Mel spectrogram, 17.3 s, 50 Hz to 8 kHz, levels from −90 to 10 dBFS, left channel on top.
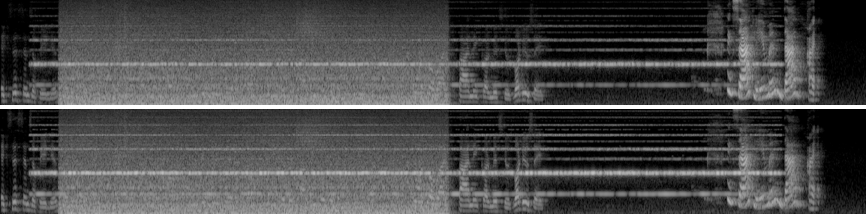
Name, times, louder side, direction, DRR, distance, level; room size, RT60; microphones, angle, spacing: voice 1, 0.0-3.5 4.0-7.6 8.2-10.9, right 2 dB, 50° right, 1.3 m, -38 dB
sound 1, 0.6-15.6, right 6 dB, 85° right, 1.9 m, -27 dB
Train, 1.2-9.0, equal, 5° right, 1.2 m, -28 dB
voice 2, 14.1-16.3, left 5 dB, 70° left, 2.7 m, -25 dB
18.5 x 9.2 x 8.2 m
head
